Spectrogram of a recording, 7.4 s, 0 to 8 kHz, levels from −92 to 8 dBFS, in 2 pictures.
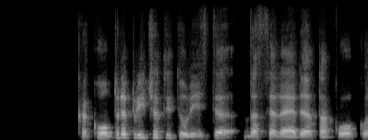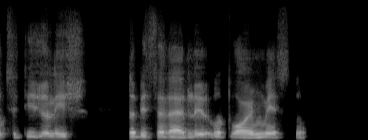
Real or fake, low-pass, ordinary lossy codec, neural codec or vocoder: fake; none; none; codec, 16 kHz, 2 kbps, X-Codec, HuBERT features, trained on balanced general audio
